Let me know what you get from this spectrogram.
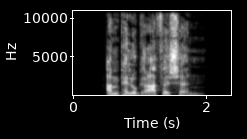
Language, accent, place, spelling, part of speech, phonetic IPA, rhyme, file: German, Germany, Berlin, ampelographischen, adjective, [ampeloˈɡʁaːfɪʃn̩], -aːfɪʃn̩, De-ampelographischen.ogg
- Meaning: inflection of ampelographisch: 1. strong genitive masculine/neuter singular 2. weak/mixed genitive/dative all-gender singular 3. strong/weak/mixed accusative masculine singular 4. strong dative plural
